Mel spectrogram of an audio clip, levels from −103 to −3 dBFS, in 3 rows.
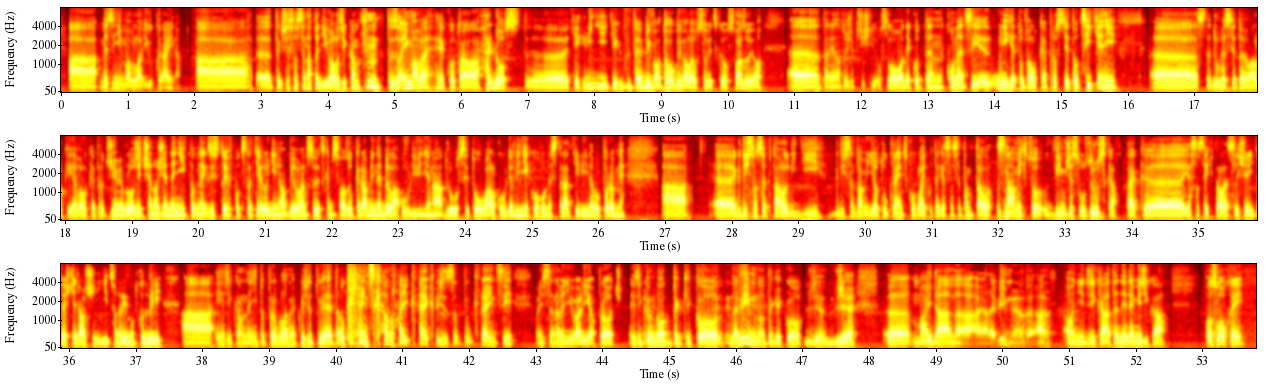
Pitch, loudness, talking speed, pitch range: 110 Hz, -15 LUFS, 200 wpm, 105-120 Hz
